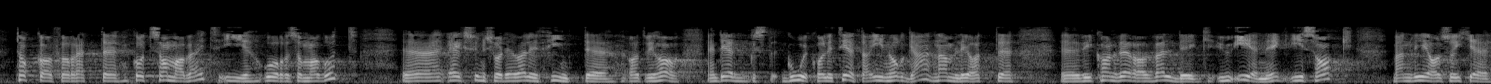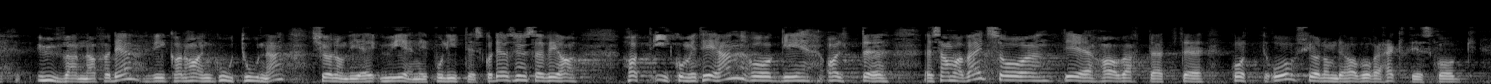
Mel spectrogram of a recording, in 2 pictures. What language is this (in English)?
Norwegian Nynorsk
